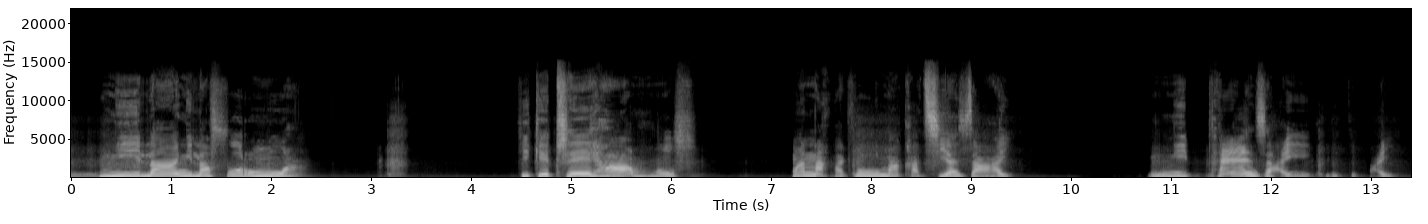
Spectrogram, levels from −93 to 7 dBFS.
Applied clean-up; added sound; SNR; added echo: neural mask model RNNoise.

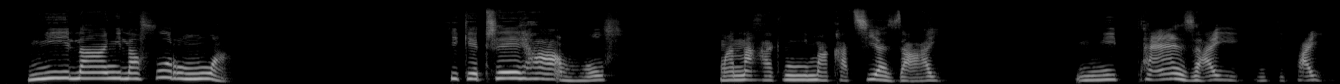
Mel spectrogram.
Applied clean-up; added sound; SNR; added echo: neural mask model DeepFilterNet 3.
